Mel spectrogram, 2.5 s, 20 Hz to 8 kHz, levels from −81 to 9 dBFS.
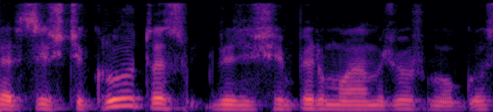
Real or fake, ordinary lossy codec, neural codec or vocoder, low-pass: fake; MP3, 64 kbps; codec, 24 kHz, 6 kbps, HILCodec; 7.2 kHz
